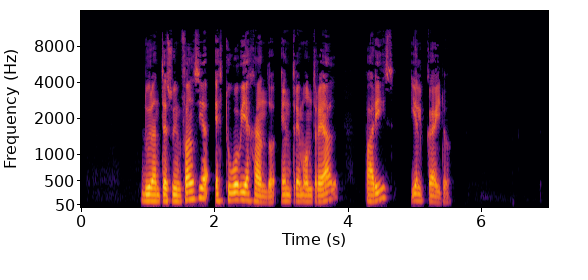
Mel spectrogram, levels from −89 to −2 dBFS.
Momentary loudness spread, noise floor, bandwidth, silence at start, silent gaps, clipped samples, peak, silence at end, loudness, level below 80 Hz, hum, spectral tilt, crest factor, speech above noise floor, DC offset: 10 LU; -82 dBFS; 11 kHz; 0.9 s; none; under 0.1%; 0 dBFS; 1.5 s; -20 LUFS; -64 dBFS; none; -6 dB/octave; 20 dB; 63 dB; under 0.1%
